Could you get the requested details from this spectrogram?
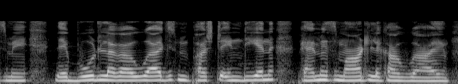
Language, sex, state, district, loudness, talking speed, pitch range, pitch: Hindi, male, Bihar, Purnia, -17 LUFS, 170 wpm, 175-195 Hz, 185 Hz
